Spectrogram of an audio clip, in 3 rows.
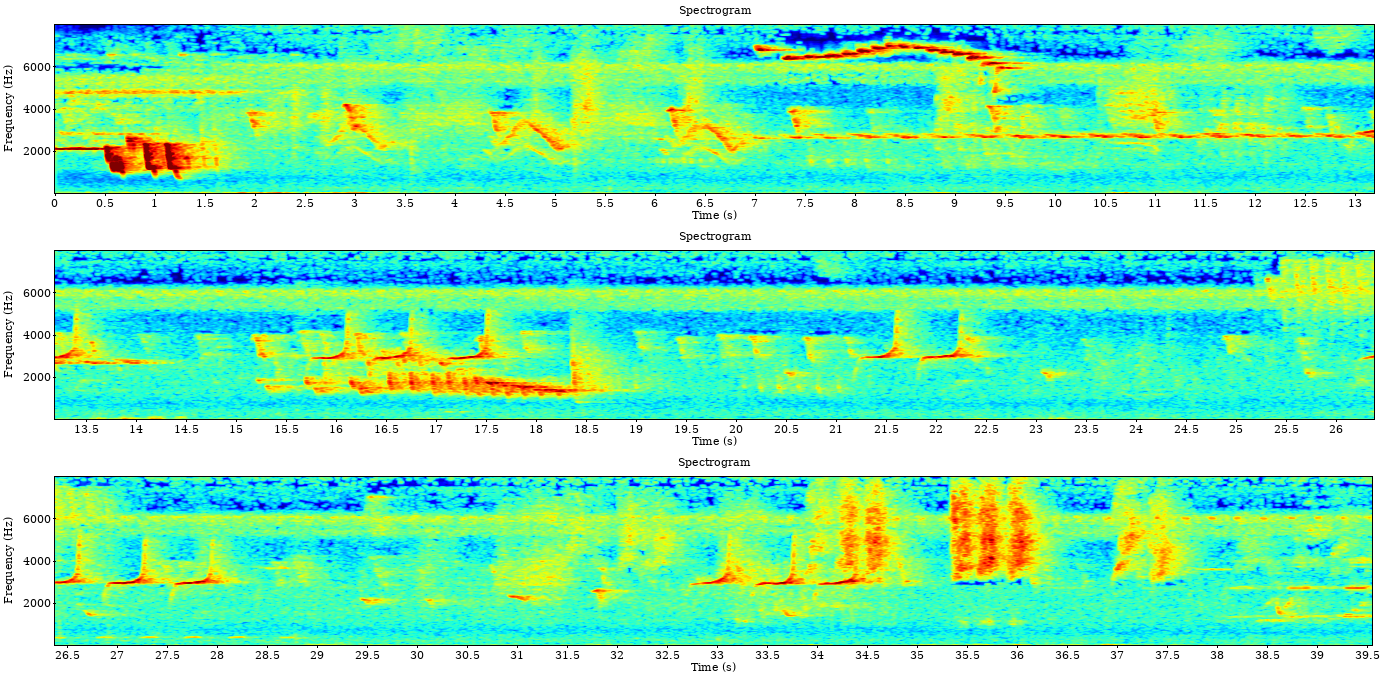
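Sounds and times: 
golden whistler bird singing: 0.0s - 3.5s, 4.3s - 14.3s, 15.2s - 23.3s, 25.0s - 39.5s.

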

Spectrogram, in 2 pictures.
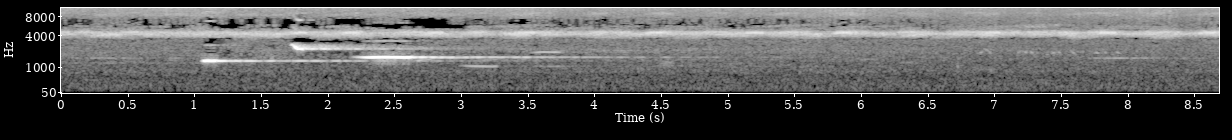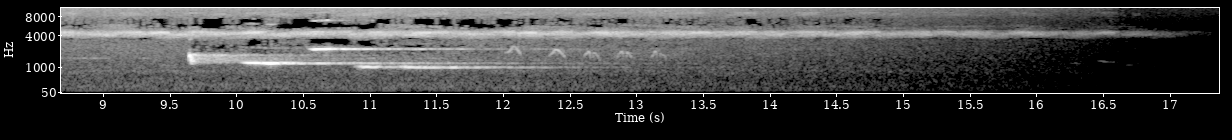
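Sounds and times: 
Pied Butcherbird whistling: 1.1s - 3.8s, 9.7s - 12.4s.

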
